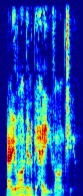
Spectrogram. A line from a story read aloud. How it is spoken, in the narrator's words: Ren said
